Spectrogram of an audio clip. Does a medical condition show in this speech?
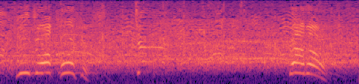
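No.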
